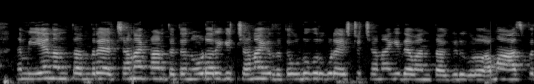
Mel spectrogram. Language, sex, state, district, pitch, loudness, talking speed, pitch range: Kannada, female, Karnataka, Bellary, 250 Hz, -24 LUFS, 170 wpm, 240-260 Hz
